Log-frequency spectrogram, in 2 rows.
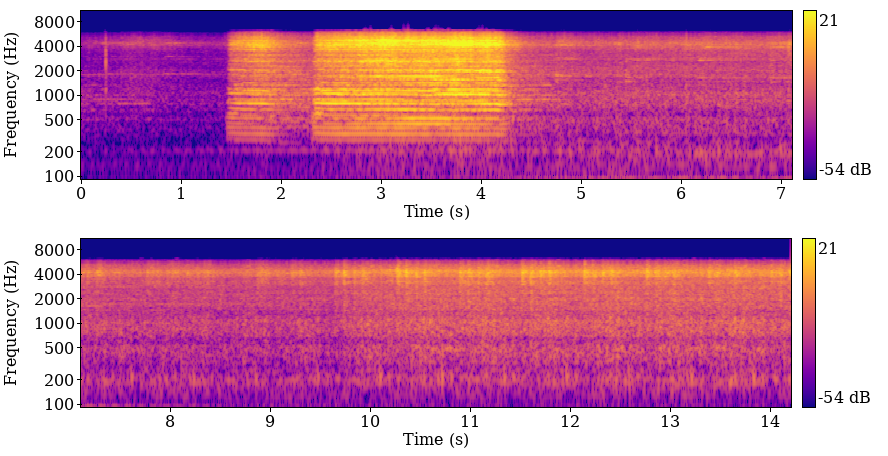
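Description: The horn of a BNSF EMD SD70ACe diesel locomotive sounds a short blast and then a long one for the grade crossing. The deep rumble of the diesel locomotives passing close by follows. After that come the steady rolling and clatter of the iron ore cars going by.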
